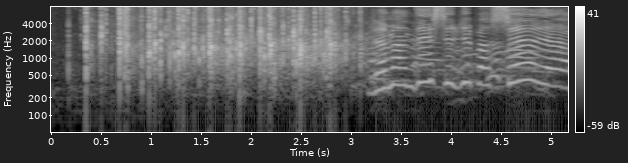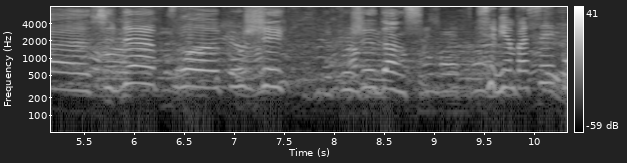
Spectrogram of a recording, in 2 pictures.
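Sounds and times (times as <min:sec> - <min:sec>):
audience applause: 0:00.2 - 0:03.5
speech: 0:03.2 - 0:10.3.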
